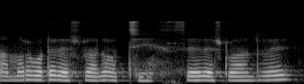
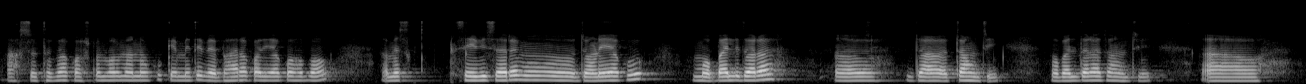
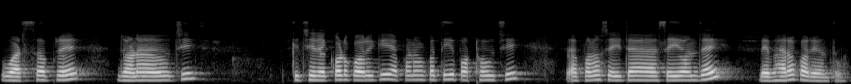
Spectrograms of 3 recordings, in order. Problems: background sounds at intervals, background conversations at intervals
